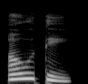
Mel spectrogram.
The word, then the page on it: ಔತಿ: Kannada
